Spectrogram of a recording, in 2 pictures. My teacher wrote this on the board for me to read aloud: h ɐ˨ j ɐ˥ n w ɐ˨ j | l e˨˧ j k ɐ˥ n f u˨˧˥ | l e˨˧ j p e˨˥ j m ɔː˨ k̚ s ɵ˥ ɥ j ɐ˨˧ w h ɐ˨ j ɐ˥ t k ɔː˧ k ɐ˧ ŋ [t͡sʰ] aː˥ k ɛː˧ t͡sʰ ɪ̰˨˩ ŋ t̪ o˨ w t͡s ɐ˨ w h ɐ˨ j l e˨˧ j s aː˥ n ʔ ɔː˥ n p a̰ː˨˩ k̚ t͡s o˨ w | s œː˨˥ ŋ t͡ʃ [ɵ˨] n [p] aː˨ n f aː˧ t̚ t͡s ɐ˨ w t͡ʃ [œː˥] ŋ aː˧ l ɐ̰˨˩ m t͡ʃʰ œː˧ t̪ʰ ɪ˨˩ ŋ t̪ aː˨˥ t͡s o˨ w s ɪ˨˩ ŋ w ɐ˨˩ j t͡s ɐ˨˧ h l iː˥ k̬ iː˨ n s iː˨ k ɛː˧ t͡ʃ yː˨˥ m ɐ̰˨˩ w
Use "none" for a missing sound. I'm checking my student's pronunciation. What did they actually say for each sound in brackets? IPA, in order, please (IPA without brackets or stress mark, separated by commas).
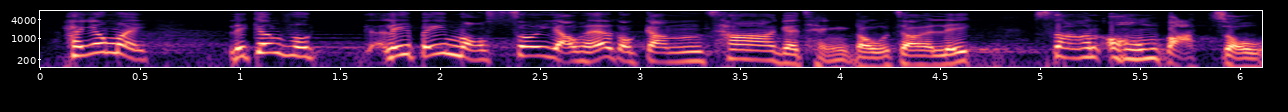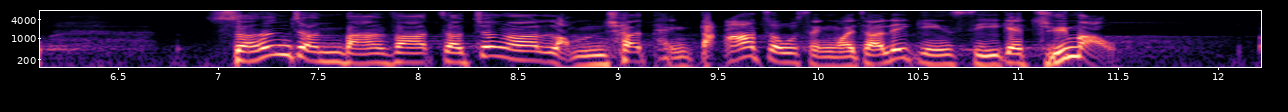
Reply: t͡sʰ, ɵ˨, p, œː˥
